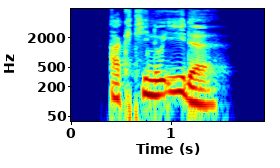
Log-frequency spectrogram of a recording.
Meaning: nominative/accusative/genitive plural of Actinoid
- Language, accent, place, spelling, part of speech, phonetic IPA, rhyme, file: German, Germany, Berlin, Actinoide, noun, [ˌaktinoˈiːdə], -iːdə, De-Actinoide.ogg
